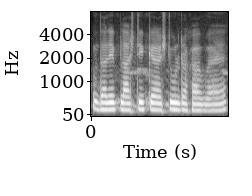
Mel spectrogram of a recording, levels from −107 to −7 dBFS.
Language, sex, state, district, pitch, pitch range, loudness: Hindi, female, Uttar Pradesh, Lucknow, 195 Hz, 180-200 Hz, -14 LUFS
